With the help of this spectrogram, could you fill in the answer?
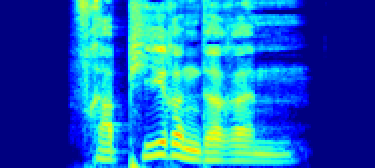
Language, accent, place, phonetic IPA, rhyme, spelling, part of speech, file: German, Germany, Berlin, [fʁaˈpiːʁəndəʁəm], -iːʁəndəʁəm, frappierenderem, adjective, De-frappierenderem.ogg
- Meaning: strong dative masculine/neuter singular comparative degree of frappierend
